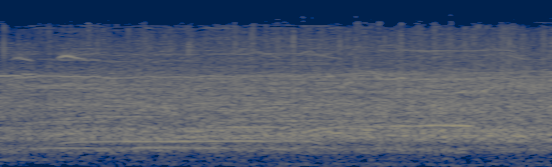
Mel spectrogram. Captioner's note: crowd cheering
